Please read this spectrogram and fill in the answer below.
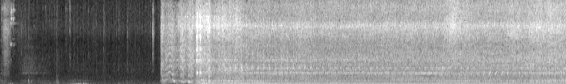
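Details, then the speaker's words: Jaguar after a new crank pulley was fitted to cure a nasty noise: quick start settling into a smooth, even idle with no squeal or knock. The noise is gone; the crank pulley was the cause. Normal idle. "yay happy days it was the horrible crank pulley okay I'm happy that's all done and dusted sounds good"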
